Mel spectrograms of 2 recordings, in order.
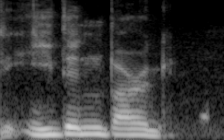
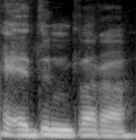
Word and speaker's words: Edinburgh: It's actually pronounced Edinburgh. That's correct. Yes. It's not Eden.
